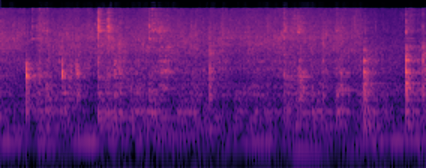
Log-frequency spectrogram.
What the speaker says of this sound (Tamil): இப்போ எல்லாத்தையும் நல்லா வதக்கி விட்டுக்கலாம்.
